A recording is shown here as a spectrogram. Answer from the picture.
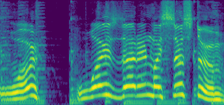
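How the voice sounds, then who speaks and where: Faint music sits in the background of a dry recording that has no echo. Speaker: comic dub voice actor, narrator. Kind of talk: dramatic narration and character dialogue. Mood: worried, unwell.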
